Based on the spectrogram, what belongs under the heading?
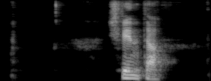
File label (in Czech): "Švjynta", nářečí Po našimu; Vánoce; Ve švjynta se spočivo.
